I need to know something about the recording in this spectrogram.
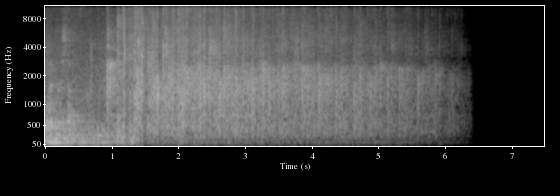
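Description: An audience applauds and the clapping slowly fades.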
